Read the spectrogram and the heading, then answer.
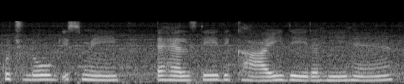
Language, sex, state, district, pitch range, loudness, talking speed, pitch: Hindi, female, Uttar Pradesh, Lucknow, 190-215 Hz, -16 LUFS, 120 wpm, 205 Hz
